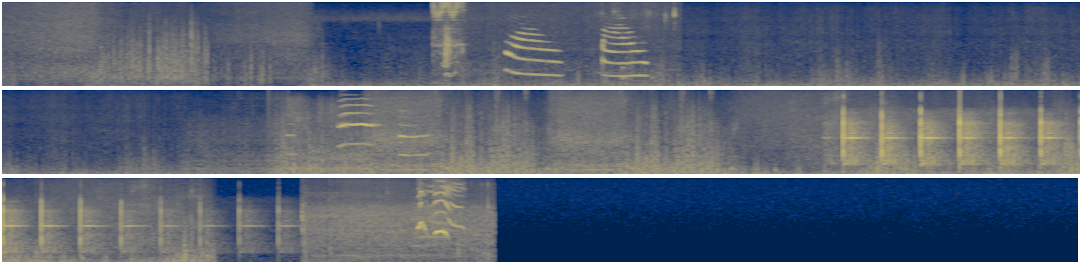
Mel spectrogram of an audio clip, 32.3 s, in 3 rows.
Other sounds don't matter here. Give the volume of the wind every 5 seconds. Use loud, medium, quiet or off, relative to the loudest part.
quiet, quiet, medium, loud, loud, off, off.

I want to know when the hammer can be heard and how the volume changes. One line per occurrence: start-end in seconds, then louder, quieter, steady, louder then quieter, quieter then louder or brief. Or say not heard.
19.0-24.7 quieter.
